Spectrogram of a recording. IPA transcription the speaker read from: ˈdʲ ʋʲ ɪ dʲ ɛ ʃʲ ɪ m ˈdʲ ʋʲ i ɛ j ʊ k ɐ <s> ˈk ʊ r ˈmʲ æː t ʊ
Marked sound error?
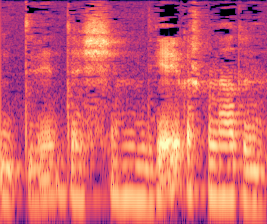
yes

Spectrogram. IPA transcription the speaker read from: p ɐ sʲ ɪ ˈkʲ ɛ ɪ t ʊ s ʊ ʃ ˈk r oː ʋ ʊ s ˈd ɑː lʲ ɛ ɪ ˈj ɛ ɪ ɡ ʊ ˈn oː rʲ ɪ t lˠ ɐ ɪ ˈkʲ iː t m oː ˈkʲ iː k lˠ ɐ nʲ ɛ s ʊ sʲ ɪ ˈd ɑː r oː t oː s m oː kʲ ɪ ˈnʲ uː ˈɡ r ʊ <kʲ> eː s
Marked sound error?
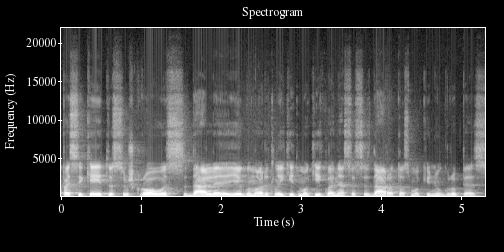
yes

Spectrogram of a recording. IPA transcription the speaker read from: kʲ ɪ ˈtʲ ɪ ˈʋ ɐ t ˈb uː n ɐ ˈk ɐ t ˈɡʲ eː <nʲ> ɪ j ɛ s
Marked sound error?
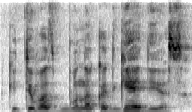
yes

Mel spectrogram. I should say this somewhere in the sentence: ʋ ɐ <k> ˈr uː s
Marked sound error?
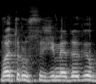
yes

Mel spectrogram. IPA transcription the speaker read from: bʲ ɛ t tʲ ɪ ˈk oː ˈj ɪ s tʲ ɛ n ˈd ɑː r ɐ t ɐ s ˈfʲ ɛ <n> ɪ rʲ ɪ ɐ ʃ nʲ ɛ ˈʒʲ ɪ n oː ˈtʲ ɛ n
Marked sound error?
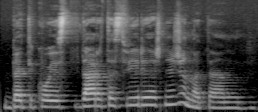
yes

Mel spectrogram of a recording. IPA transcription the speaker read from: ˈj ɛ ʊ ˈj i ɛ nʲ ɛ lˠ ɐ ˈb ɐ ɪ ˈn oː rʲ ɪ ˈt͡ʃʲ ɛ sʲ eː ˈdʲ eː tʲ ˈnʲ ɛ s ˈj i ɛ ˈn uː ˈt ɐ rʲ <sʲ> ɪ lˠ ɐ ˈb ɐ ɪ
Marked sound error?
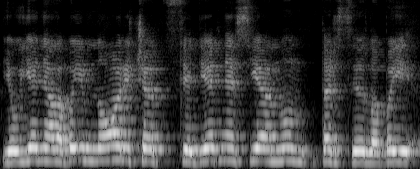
no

